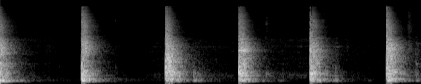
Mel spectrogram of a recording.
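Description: Axe splitting a firewood round held inside a tyre: six sharp strikes of the blade into the wood in quick, even succession, about three quarters of a second apart.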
